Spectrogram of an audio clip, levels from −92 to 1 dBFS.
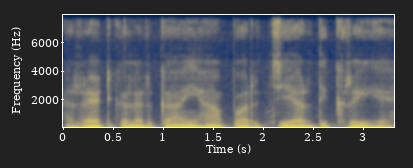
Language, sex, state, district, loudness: Hindi, male, Himachal Pradesh, Shimla, -15 LUFS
